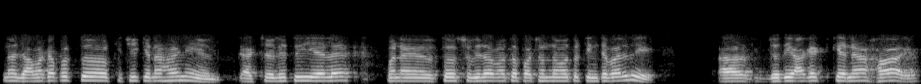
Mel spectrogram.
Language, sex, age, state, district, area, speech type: Bengali, male, 60+, West Bengal, Purulia, rural, conversation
